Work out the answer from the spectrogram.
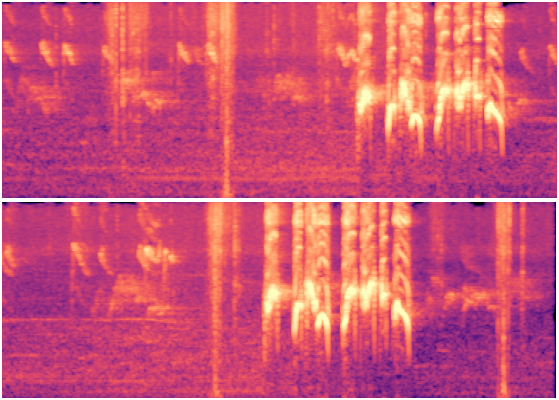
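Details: Red-whiskered bulbul morning song used to train and provoke other bulbuls into singing and song contests; two bursts of rapid, looping whistled notes, each about a second long, separated by quiet gaps with faint chirps and clicks.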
